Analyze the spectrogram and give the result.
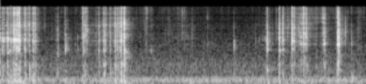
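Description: A utility knife blade scrapes and cuts thin shavings from the face of a green solid salt scrub soap bar held in hand. Bright, dry, crisp scraping and quick clicking cuts come in bursts at the start and near the end, with a quieter stretch between.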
